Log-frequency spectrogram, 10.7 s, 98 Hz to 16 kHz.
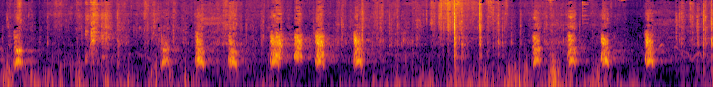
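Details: Jindo dog sisters born 28 October 2020 in Naju, adopted to Chuncheon and growing up freely, bark in a steady series of short, sharp yaps, about two per second, against faint low rumble.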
